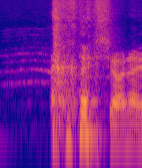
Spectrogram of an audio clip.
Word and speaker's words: Shauna: Shauna is correct. Shawana not correct.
